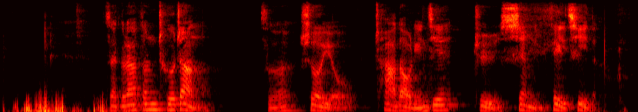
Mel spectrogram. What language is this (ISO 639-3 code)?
zho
